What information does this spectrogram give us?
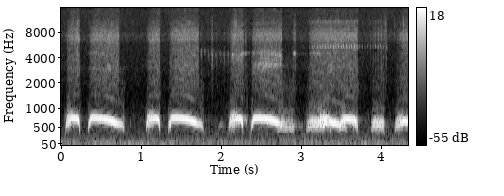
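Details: Spotted dove calling during dove luring in maranti wood forest, west Bogor: loud, clear cooing phrases, each a short note then a longer arched, falling coo, repeated about once a second with brief gaps.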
